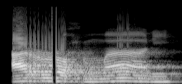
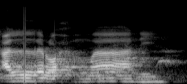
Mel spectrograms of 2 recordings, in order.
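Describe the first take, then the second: First: The L blends into a doubled R sound. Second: A clear L is sounded before the R. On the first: The speaker calls it right. "Ar-Rahmani bukan Al-Rahmani" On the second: The speaker calls it wrong. "bukan Al-Rahmani"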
